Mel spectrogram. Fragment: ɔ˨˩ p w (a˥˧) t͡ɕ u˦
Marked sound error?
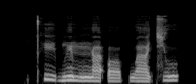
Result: yes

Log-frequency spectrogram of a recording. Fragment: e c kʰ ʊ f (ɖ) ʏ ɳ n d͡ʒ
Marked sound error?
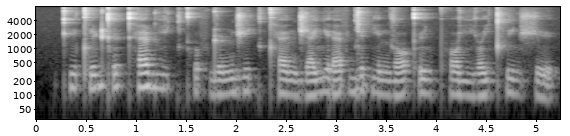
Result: no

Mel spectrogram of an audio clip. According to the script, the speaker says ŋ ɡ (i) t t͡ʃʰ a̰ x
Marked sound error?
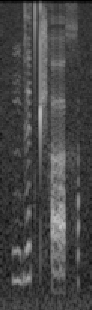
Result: yes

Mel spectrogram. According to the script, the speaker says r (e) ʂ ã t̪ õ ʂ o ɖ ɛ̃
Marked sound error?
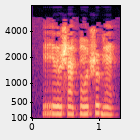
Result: yes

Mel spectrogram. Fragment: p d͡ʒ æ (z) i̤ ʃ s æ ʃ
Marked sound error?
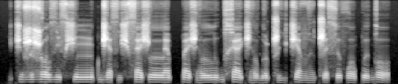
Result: yes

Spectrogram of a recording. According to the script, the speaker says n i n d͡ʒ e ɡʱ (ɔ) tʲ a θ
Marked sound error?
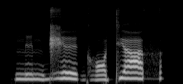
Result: no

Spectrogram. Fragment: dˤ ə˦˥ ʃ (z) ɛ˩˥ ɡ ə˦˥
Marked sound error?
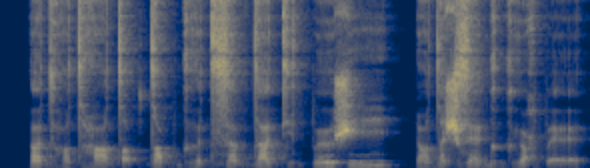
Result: no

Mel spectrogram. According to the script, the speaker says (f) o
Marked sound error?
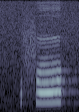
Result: no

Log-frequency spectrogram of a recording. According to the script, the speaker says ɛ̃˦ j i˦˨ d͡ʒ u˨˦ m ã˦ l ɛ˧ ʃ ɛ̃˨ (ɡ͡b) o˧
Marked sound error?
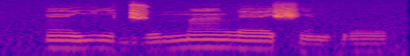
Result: no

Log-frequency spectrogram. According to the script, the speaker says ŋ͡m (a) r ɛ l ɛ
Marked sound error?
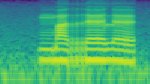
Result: no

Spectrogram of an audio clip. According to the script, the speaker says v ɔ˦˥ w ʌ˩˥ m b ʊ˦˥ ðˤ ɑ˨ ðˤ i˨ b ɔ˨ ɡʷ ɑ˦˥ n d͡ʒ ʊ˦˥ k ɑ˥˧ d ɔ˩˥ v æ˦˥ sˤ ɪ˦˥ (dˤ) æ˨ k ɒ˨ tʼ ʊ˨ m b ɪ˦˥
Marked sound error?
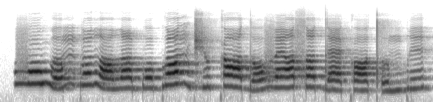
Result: yes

